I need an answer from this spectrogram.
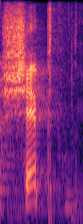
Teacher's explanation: Le double pp /pp/, qui devient en allemand -pf- /p͡f/ en milieu de mot, reste par contre -p- /p/ en yiddish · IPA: /ˈʃɛpn/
